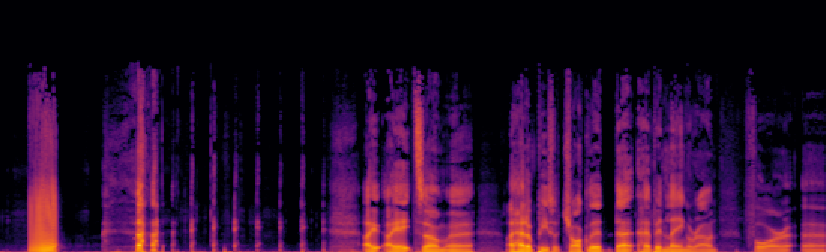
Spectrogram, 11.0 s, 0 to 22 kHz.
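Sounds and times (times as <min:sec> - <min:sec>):
fart noises: 0:00.4 - 0:00.9
speech: 0:01.8 - 0:02.2, 0:04.9 - 0:11.0.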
